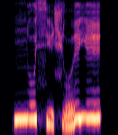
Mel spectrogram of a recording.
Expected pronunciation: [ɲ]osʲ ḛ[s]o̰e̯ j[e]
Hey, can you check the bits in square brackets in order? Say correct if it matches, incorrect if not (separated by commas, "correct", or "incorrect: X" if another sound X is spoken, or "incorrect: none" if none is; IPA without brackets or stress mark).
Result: correct, incorrect: ɕ, correct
